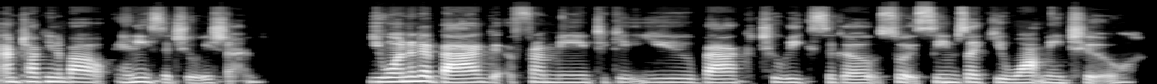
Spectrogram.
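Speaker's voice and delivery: normal talking voice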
